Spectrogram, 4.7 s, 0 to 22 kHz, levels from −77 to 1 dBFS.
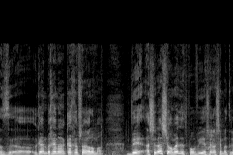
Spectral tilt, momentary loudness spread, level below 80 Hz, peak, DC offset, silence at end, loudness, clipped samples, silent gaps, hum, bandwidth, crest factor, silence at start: -5.5 dB/octave; 10 LU; -54 dBFS; 0 dBFS; under 0.1%; 0 s; -15 LUFS; under 0.1%; none; none; 16 kHz; 14 dB; 0 s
